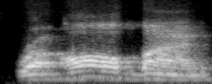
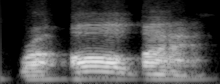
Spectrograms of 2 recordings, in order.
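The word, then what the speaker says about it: ראובן: But these are your Seminole Indians today, and this is pronounced Ra'alban in the Hebrew, Ra'alban, right?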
